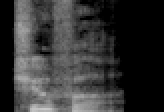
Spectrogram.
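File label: "chufa", British English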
